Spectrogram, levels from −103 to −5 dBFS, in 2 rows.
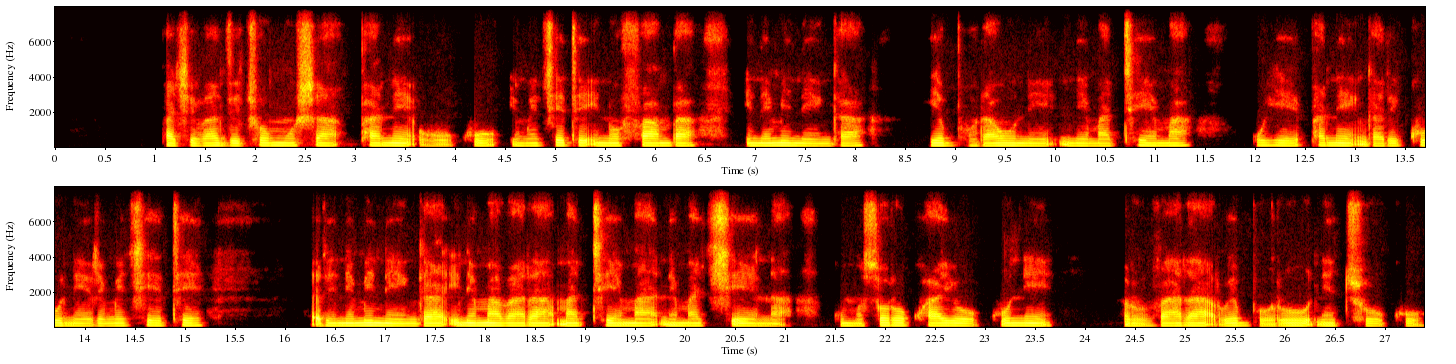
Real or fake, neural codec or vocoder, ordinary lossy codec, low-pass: real; none; Opus, 24 kbps; 7.2 kHz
